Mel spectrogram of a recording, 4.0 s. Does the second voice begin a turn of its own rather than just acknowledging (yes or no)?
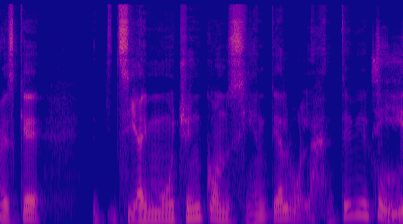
yes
